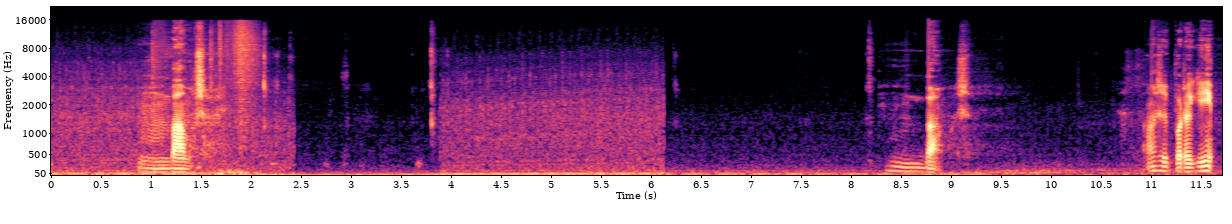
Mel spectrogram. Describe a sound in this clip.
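A truck engine revs up in short bursts.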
